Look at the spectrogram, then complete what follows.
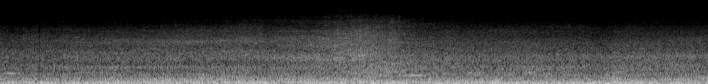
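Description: Street traffic: a steady low engine rumble with road noise, swelling briefly about three and a half seconds in.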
